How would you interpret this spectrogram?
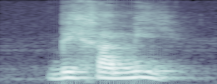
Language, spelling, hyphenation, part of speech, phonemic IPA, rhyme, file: Dutch, bigamie, bi‧ga‧mie, noun, /ˌbi.ɣaːˈmi/, -i, Nl-bigamie.ogg
- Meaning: bigamy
